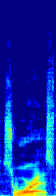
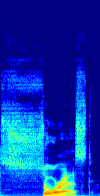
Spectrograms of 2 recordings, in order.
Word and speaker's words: Swarest: Dude, thank you so much, Swarest, right? That's what Katie said it should be pronounced. You said Sorest. Do I need to add the W in there?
